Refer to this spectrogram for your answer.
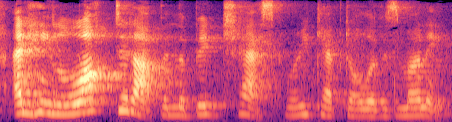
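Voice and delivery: usual speaking voice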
